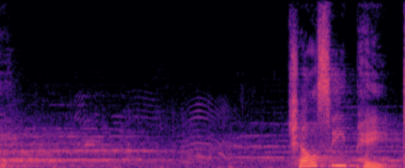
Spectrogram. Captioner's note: crowd cheering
